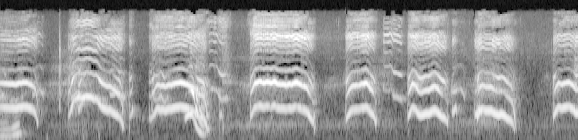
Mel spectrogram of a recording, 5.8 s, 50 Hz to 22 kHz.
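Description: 3-week-old cavachon puppy whining in a rapid series of about nine short, high-pitched cries, each rising and then falling in pitch.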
